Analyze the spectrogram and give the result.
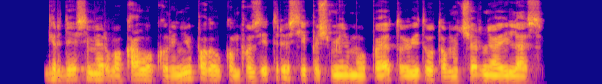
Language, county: Lithuanian, Kaunas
